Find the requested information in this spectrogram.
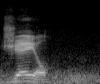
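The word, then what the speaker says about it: Evergaol: a bear did that enter the evergowl again that is pronounced jail i do know who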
